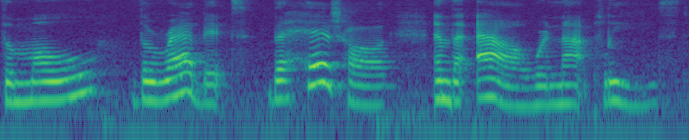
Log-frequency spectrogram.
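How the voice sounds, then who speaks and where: A woman reading a children's bedtime story aloud, with expressive, deliberate phrasing aimed at young listeners. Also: fairly low pitch.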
